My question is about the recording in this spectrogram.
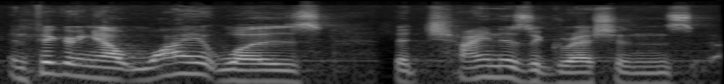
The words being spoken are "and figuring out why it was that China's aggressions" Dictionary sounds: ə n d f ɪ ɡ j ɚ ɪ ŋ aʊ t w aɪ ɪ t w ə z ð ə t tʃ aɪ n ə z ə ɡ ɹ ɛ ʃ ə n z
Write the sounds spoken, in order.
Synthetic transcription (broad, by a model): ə n f ɪ ɡ j ɚ ɪ ŋ aʊ t w aɪ ɪ t w ə z ð ə t tʃ aɪ n ə z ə ɡ ɹ ɛ ʃ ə n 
